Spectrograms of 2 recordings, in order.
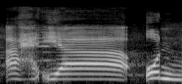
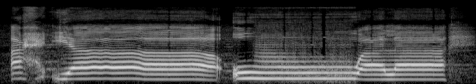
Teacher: tanwin bertemu dengan huruf wow hukum bacaannya ialah Idgham Bighunnah kita baca dengan memasukkan bacaan tanwin ke dalam huruf wow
